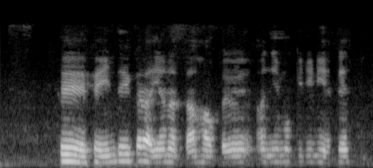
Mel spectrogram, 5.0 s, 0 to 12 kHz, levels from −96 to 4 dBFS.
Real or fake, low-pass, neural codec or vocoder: real; 7.2 kHz; none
